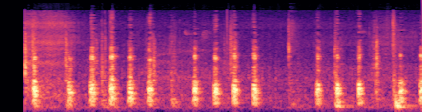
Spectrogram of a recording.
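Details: Hens pecking about in the snow alongside roosters, giving a steady series of short, clipped clucks, roughly one every fifth of a second, with brief gaps; no other clear sounds.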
